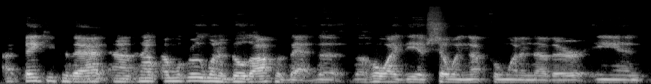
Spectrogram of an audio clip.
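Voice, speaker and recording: Halting male panel moderator. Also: medium pitch, fairly even intonation, fairly bright tone, lo-fi sound. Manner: halting, many uh and um fillers.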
